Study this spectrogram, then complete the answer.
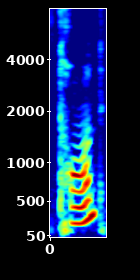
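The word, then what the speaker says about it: trente: basically read it now 30 we pronounce it as taunt t r e n t e now 31 we pronounce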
